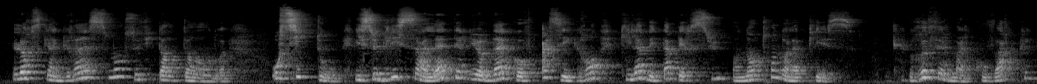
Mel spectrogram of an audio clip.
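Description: A woman reading a story aloud in a theatrical way, moving between hushed and excited, recorded in an echoey room with the mic far off. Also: medium pitch.

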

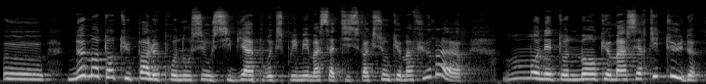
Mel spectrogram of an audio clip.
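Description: A woman's voice: on the high side, lively intonation, normal speed, darkish tone, close to an everyday voice. A woman voicing a forgetful old parrot in a storybook, hesitant and pompous. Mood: flustered pompous.

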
